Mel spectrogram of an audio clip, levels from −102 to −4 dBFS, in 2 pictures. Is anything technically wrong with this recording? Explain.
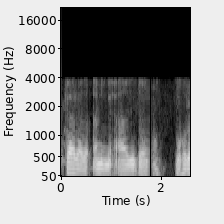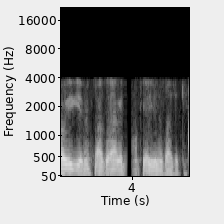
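Yes, there are two faults.

Throughout the clip, the speech carries heavy G.723.1 codec damage. The codec discards everything above 4 kHz and sends a coarse vocal-tract model refreshed only every 30 ms. At this degree of degradation, which fits a rate near 6.3 kbit/s, the speech is muffled and hoarse. Consonants smear together because short transients fall between the slow model updates.

VoIP packet loss concealed by the speech codec occurs twice. From 1.70 to 1.87 s, about 90 ms of audio is missing, consistent with three consecutive 30 ms frames. From 3.83 to 4.10 s, just after "mĩbango ya", about 150 ms is missing, consistent with five frames. In each gap the decoder repeats its last pitch and filter at falling gain. The speech stretches into a fading buzzy tone or coloured noise, and because the decoder rebuilds its state gradually, it stays weak or distorted briefly after real packets resume.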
